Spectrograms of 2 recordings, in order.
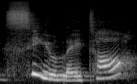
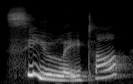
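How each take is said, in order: First: It has a British accent with a stretched vowel. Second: The same.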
